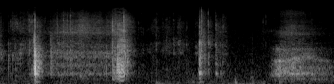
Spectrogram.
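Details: Indoors, several short bursts of rustling and crushing handling noise, with a faint murmur of speech between them; no animal sounds are heard.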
